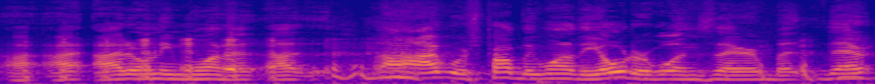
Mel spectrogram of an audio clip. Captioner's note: laughter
